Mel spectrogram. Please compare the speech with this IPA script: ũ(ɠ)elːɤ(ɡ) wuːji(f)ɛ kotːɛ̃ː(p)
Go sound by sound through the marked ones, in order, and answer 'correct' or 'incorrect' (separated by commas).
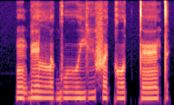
correct, correct, correct, incorrect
